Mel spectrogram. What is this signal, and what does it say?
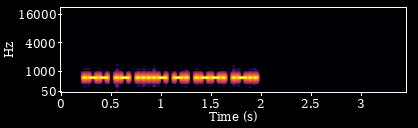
Morse code, heard as a keyed tone, about 41 wpm, 700 Hz. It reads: WA4NPL
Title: USA Call Signs - 6 Characters - Repeated 3x - 45wpm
